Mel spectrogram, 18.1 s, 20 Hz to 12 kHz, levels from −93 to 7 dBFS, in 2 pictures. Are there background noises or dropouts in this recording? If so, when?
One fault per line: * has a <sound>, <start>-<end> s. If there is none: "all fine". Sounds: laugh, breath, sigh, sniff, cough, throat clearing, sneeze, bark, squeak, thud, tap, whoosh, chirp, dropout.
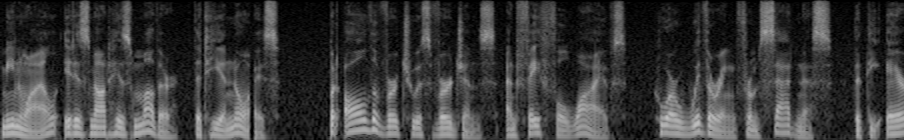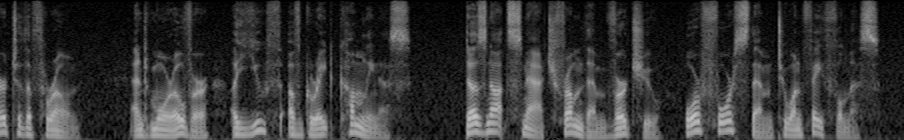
* has a dropout, 2.5-2.5 s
